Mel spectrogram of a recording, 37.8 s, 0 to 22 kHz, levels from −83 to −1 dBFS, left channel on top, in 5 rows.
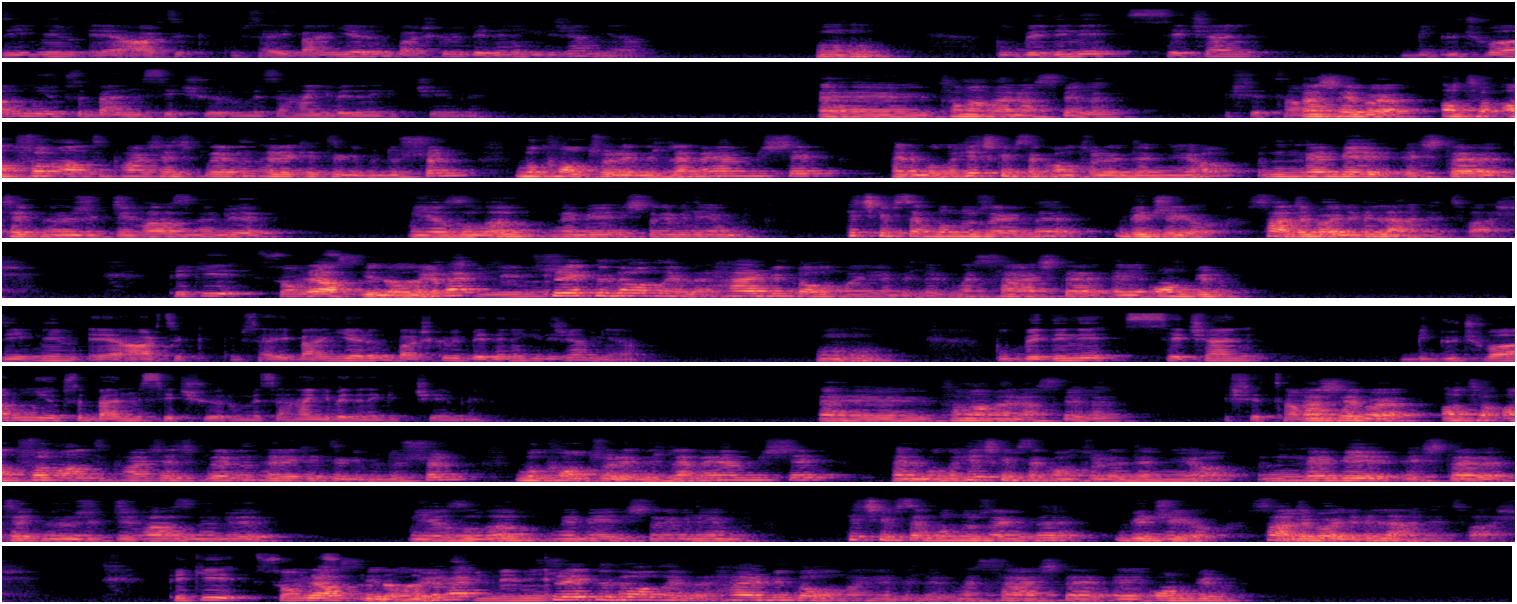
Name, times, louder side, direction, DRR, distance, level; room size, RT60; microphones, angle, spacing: voice 1, 0.0-3.2 5.0-6.3 7.0-10.0 13.7-14.4 29.1-29.4 30.8-33.0, right 3 dB, 65° right, 0.6 m, -36 dB
voice 2, 4.1-4.4 11.7-13.1 14.1-19.3 19.6-24.0 24.7-26.4 26.9-30.4 31.8-32.6 33.0-36.4, left 2 dB, 70° left, 1.0 m, -29 dB
3.6 x 2.6 x 3.5 m
head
